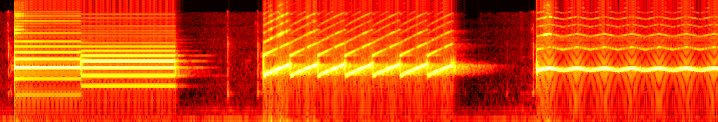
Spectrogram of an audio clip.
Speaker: But to show you, you have control over the type of tone that it makes, the volume that it makes, etc. And I'll just give you some examples right here.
